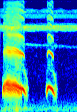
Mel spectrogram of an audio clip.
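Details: Spotted dove call used as a trapping lure: one long, loud, rough coo that falls at its end, followed by a short rounded hoot, with a steady high whine in the background.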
